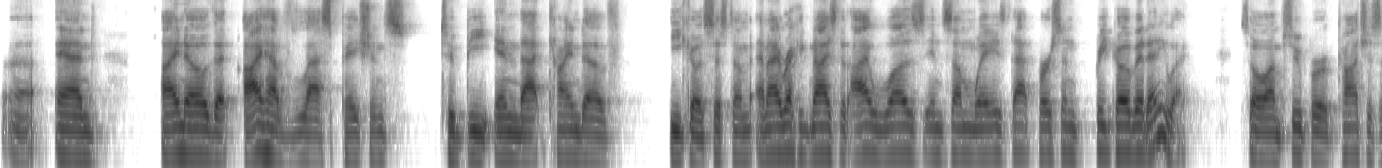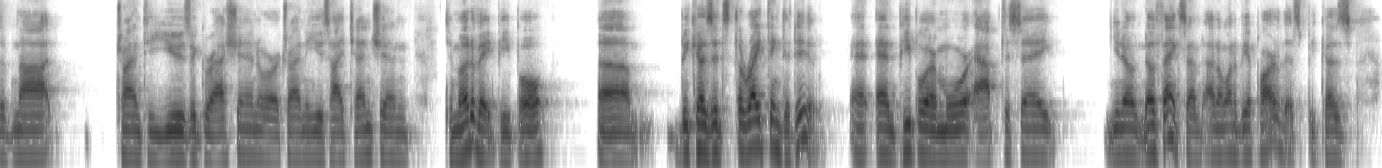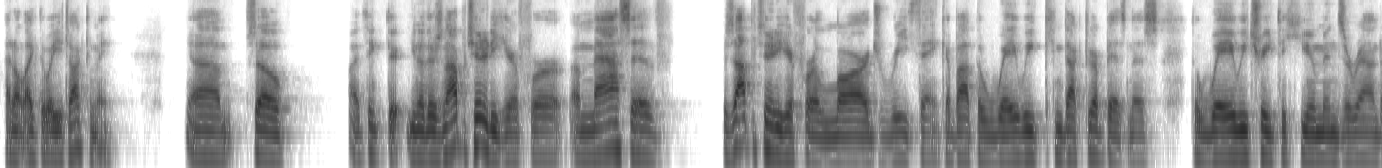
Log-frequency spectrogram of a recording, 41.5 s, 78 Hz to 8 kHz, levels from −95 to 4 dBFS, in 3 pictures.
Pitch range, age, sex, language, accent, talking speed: 105-120 Hz, 40-59, male, English, American, 180 wpm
